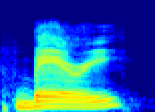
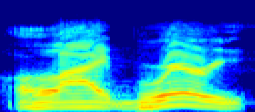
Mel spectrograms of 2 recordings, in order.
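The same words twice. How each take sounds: First: Berry said as a quick clipped ending of library; clipped southern berry. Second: Library said slowly with every syllable, li-brar-y; mother's correct library. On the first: Shown as a demonstration. Kids from the South dropping sounds: clipped berry. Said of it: "most people would say library". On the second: Retold or imitated. Mother correcting her kids: slow careful library. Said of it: "My mom would say, "No, library".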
